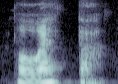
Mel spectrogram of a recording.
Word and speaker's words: poeta: mind over matter with the stress in the middle syllable again stress on the e in the middle poeta piana now piena is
